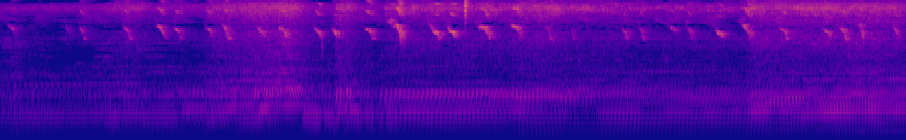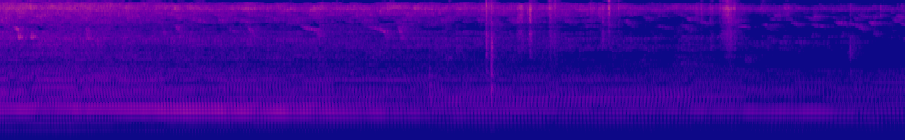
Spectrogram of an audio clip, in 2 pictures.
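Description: A bird chirping in a quick run of short falling notes for the first half, over a steady low hum that swells around the middle and fades toward the end.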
